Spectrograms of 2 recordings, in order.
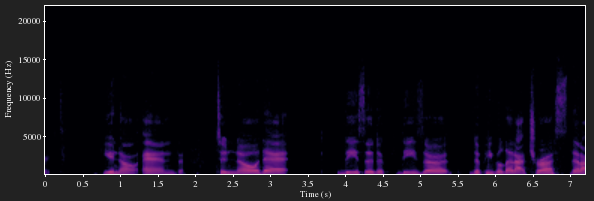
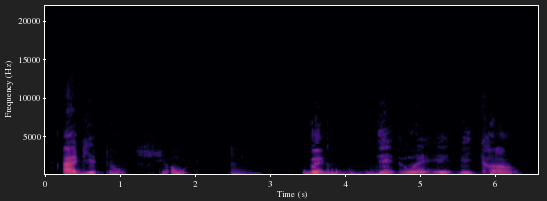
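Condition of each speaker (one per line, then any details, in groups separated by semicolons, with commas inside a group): No condition
Cerebral palsy; from birth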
